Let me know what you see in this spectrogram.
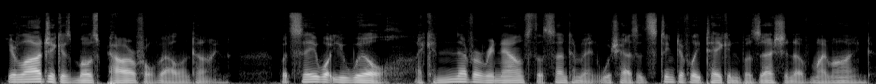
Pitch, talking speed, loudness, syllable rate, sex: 90 Hz, 170 wpm, -21 LUFS, 5.3 syllables/s, male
